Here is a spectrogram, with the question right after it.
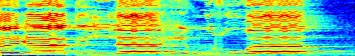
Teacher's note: زبر کی تنوین کو وقف میں الف مدہ سے بدل کر پڑھیں گے۔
